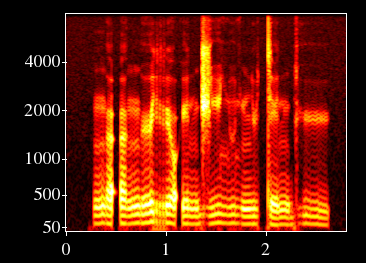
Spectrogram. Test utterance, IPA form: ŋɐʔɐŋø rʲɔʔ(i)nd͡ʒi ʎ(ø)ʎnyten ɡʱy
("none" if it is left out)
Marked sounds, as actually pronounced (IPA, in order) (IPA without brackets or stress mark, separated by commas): ɪ, y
